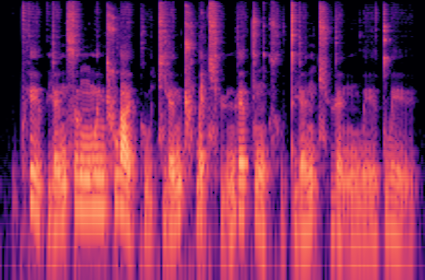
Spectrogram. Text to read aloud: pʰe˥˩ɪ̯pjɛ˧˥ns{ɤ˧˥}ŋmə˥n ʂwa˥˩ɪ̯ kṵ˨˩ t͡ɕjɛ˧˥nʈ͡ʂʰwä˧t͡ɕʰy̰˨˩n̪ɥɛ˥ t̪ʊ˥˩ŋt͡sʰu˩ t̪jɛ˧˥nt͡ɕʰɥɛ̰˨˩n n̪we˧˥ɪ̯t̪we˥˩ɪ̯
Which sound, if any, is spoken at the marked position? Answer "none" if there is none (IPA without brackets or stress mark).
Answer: ɤ˥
